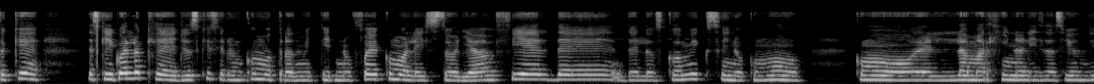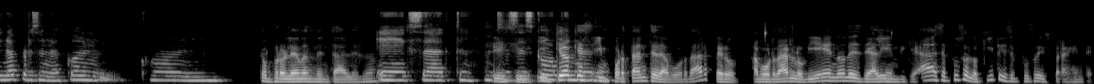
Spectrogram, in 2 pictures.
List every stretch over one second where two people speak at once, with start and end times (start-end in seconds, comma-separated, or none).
15.8-17.0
